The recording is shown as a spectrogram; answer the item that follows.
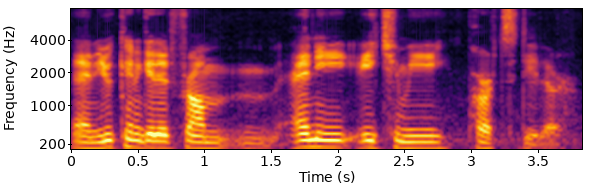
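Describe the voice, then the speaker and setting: A man presents a casual tech repair demonstration without a script, speaking a little slowly in a medium-pitched, creaky voice that's pushed and bright. He talks informally and repeats words for emphasis.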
